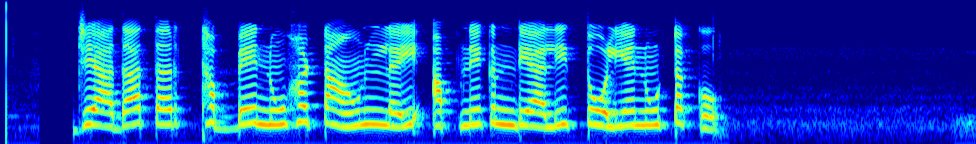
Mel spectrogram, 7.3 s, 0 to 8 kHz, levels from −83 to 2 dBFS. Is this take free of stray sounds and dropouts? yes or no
yes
